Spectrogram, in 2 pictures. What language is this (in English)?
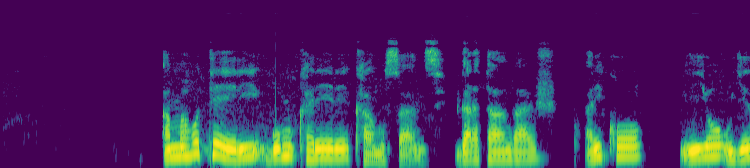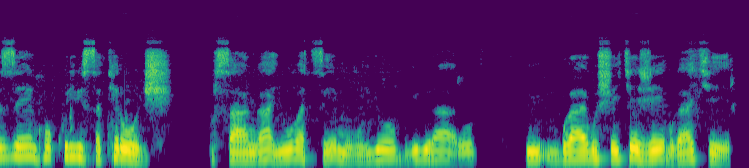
Kinyarwanda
